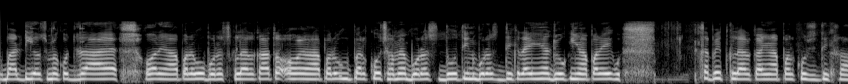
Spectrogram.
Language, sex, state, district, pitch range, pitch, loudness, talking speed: Hindi, male, Chhattisgarh, Bilaspur, 245-255 Hz, 250 Hz, -12 LUFS, 290 wpm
